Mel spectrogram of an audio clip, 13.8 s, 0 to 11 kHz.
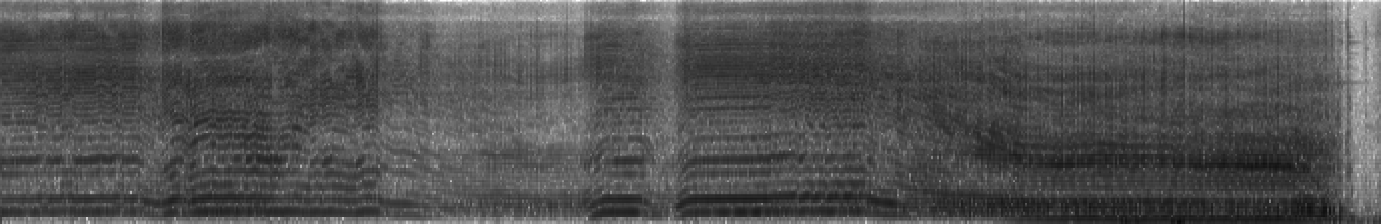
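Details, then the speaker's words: Baja 5B RC car small two-stroke engine with a recharged battery, revving up and down with wavering, stumbling pitch; it won't hold clean high revs. Owner suspects it is losing spark (plug or coil). "You know, listening to it more and more going up and down, I actually think it's throwing away spark."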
